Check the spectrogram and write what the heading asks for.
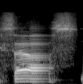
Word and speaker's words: Sass: So my name's Omri Sass, not spelled like software as a service.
